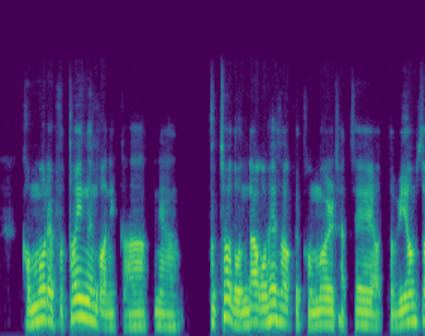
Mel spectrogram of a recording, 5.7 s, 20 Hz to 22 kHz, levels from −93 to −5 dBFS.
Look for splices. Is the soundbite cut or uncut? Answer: cut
